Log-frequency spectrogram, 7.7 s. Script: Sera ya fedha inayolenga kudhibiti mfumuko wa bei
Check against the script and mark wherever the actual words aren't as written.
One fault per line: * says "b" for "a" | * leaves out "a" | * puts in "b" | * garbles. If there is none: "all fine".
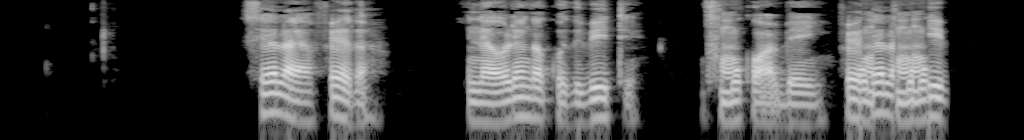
* garbles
